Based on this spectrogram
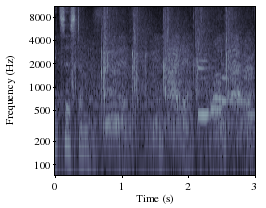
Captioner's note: chanting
